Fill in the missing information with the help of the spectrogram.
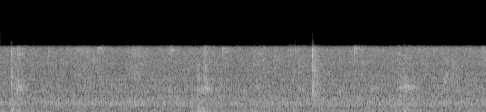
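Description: A handful of light, irregular clicks and knocks over steady background hiss: a dog nosing a red rubber Kong Genius Leo treat toy around on carpet, the kibble inside rattling and the toy tapping the floor.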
